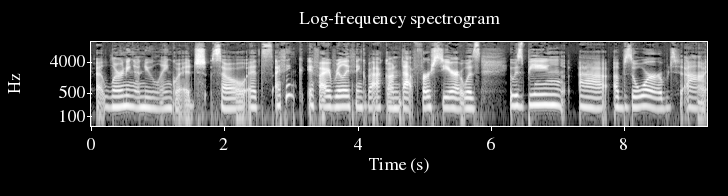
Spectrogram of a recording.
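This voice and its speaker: A woman in her thirties co-hosts a casual podcast, chatting in a reflective way and laughing often. Her medium-pitched voice is gravelly, captured in a dry, clean studio recording.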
